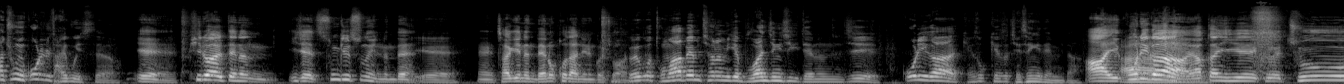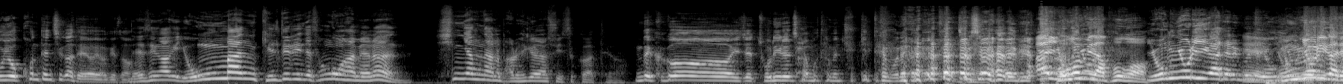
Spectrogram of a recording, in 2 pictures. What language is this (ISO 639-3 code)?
kor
